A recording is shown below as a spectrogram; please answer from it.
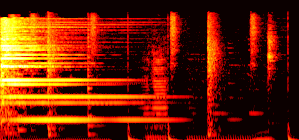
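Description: A bell 'ding' sound effect: one bright strike that rings and fades over about a second, over background music with a steady bass line.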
